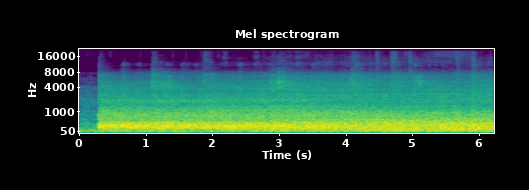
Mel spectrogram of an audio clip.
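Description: A metro train heading to the airport rumbles steadily from inside the carriage, a low continuous roar with faint rattling that holds evenly throughout.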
